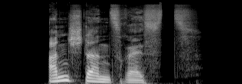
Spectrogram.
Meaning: genitive singular of Anstandsrest
- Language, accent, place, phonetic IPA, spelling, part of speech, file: German, Germany, Berlin, [ˈanʃtant͡sˌʁɛst͡s], Anstandsrests, noun, De-Anstandsrests.ogg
